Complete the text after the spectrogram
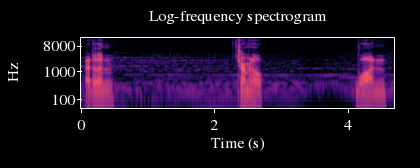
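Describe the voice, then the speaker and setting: A man's voice: fairly low pitch, little pitch movement, very slow, clear, resonant tone, soft background music. A man streaming a game with casual live commentary, rambling and correcting himself as he goes.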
